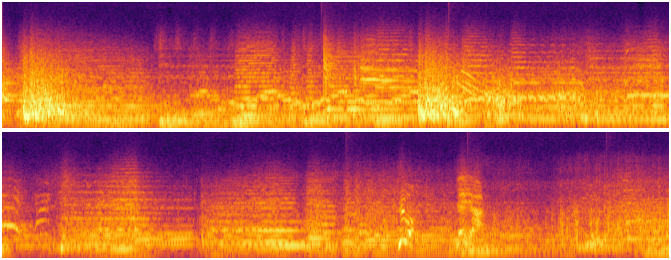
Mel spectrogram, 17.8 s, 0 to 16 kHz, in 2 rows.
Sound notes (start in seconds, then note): 1.3 dramatic orchestral music; 4.2 bullet ricochets; 5.0 guns fire; 5.9 Apaches howl; 14.2 Red Hawk speaks Spanish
